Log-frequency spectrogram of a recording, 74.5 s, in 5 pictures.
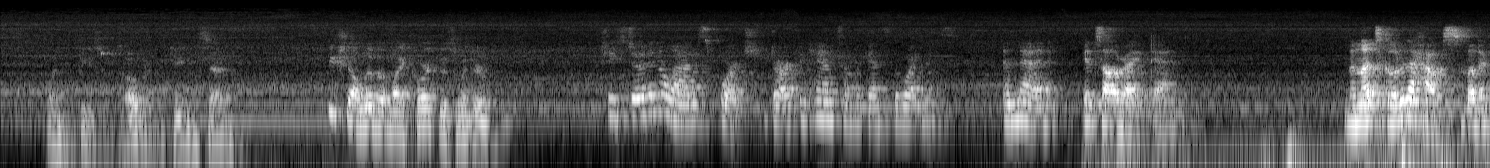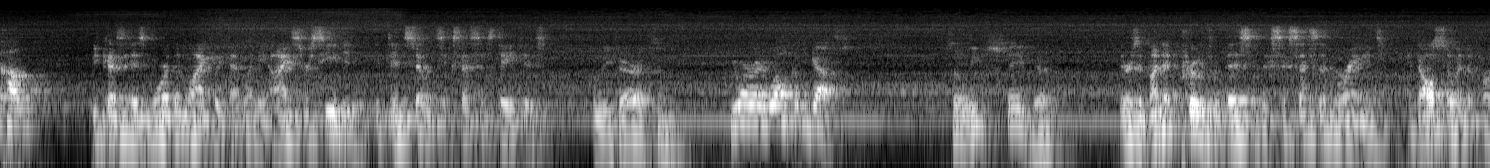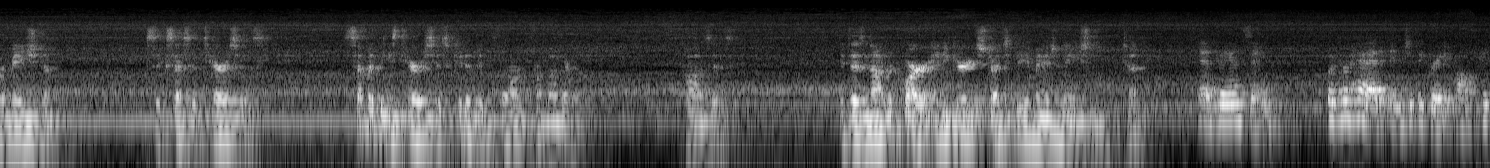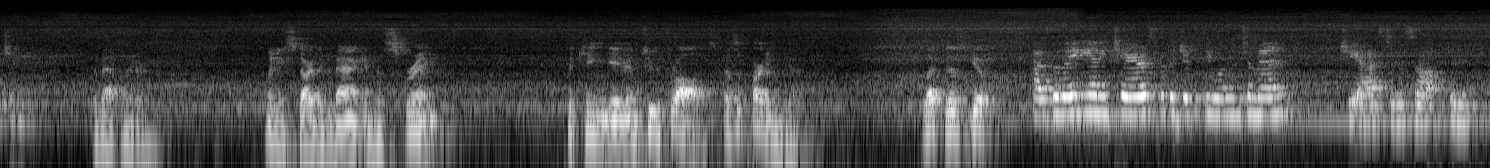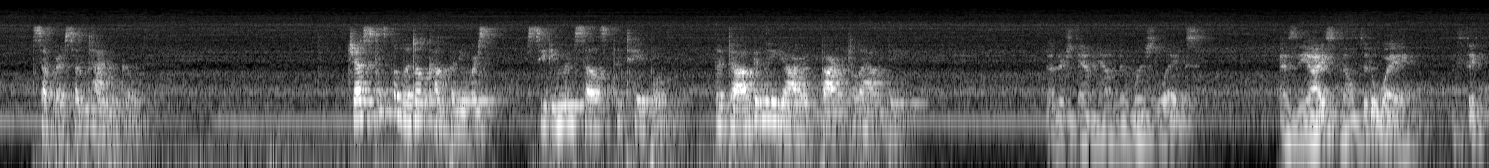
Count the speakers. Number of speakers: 4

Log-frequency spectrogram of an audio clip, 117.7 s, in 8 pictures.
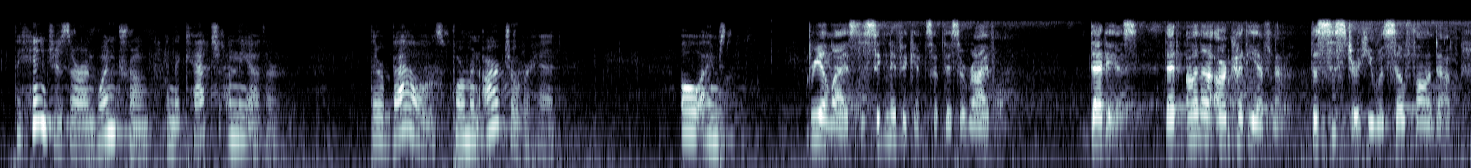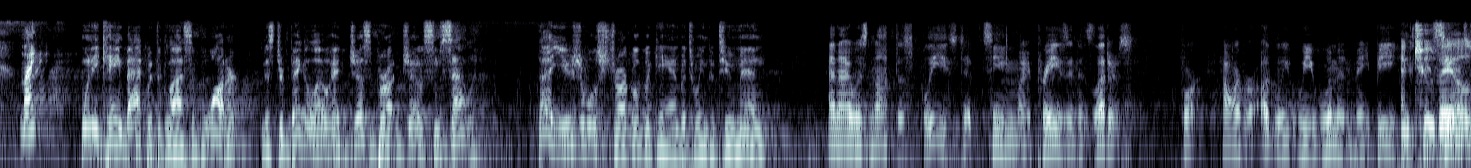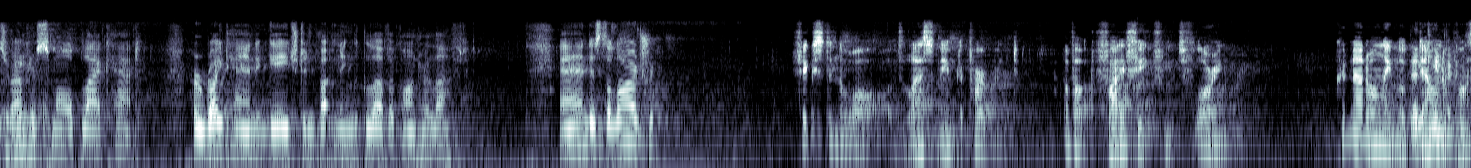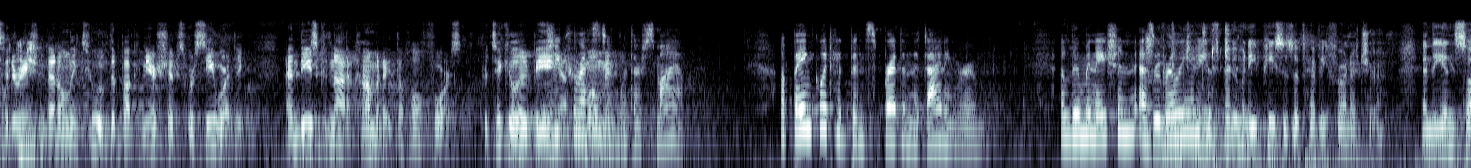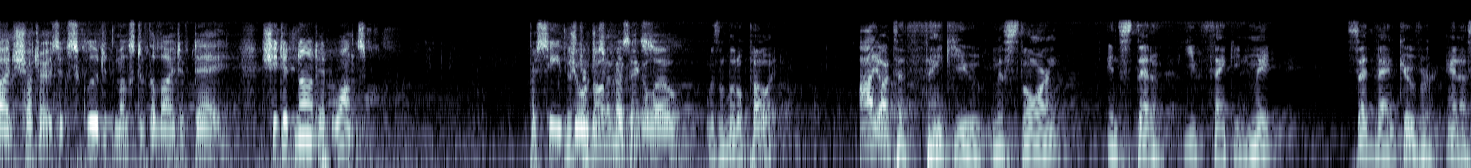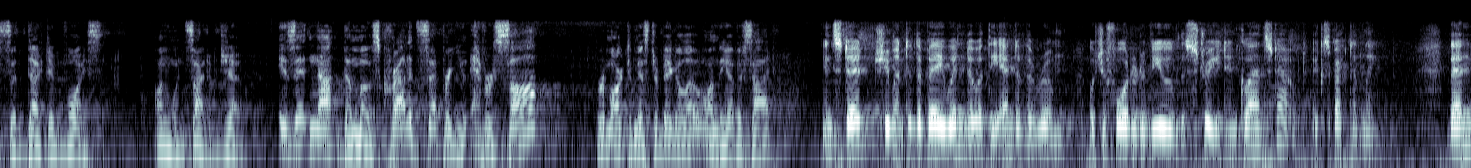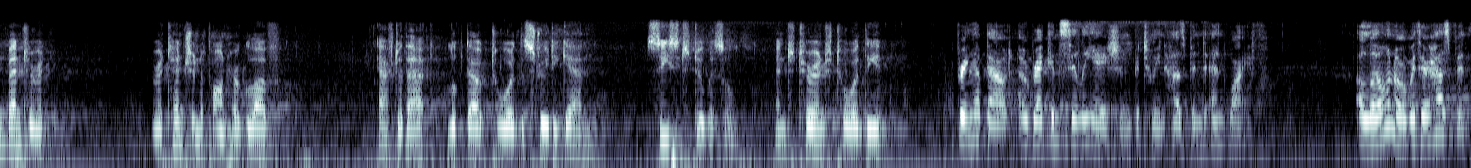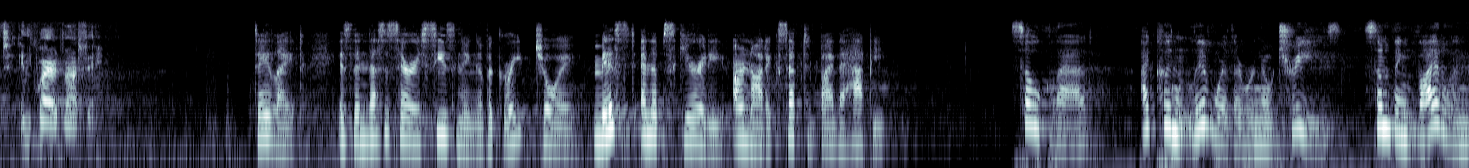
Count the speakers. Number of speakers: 8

